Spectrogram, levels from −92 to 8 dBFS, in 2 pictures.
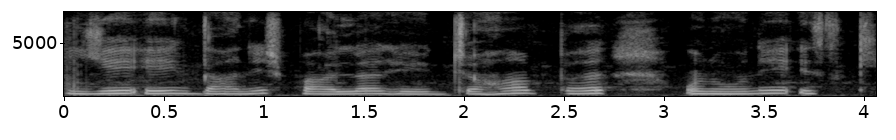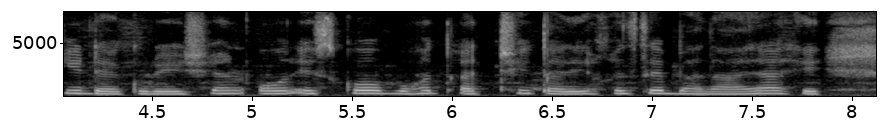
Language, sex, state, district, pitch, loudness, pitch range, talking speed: Hindi, female, Uttar Pradesh, Etah, 255 Hz, -29 LUFS, 230-275 Hz, 135 wpm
